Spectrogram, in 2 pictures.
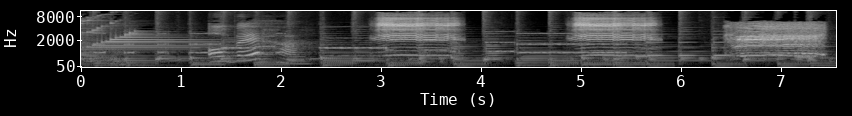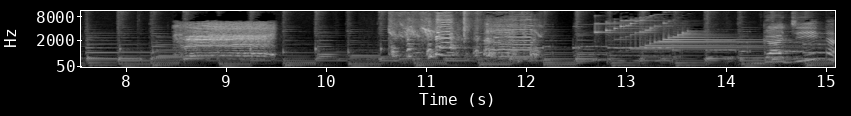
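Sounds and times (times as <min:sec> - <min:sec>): upbeat children's music: 0:00.0 - 0:15.0
sheep bleating: 0:02.9 - 0:03.9, 0:04.9 - 0:05.8, 0:06.5 - 0:07.5, 0:08.5 - 0:09.6.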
